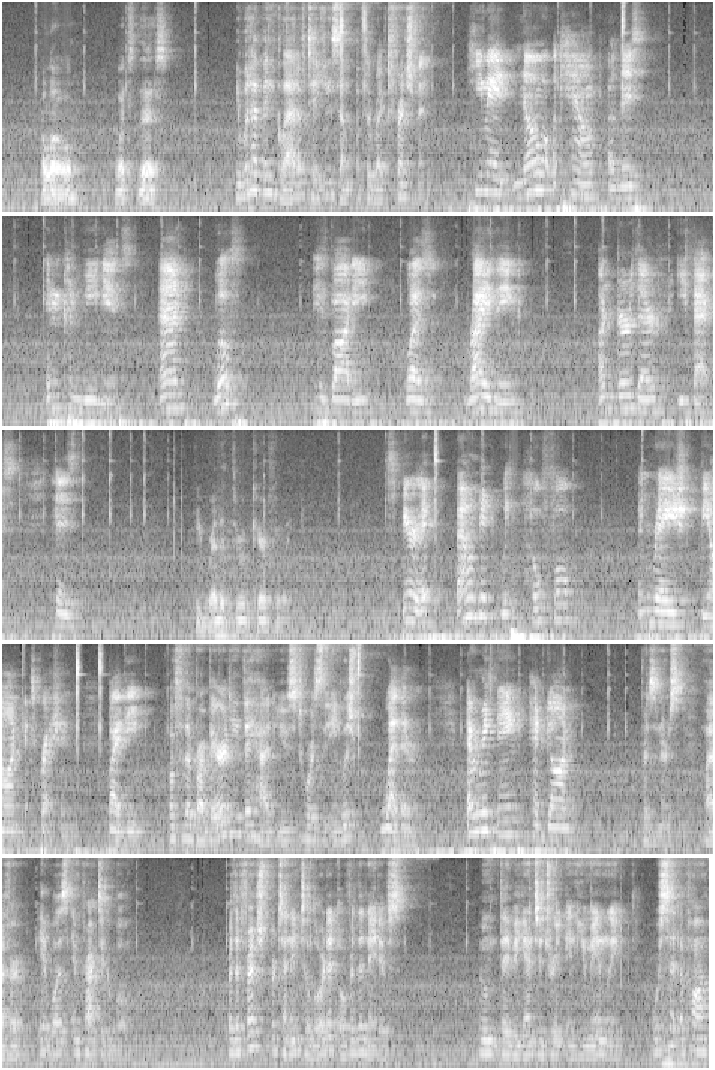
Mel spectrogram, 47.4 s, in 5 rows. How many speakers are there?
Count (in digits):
3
